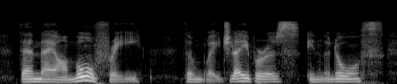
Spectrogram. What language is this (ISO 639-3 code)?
eng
